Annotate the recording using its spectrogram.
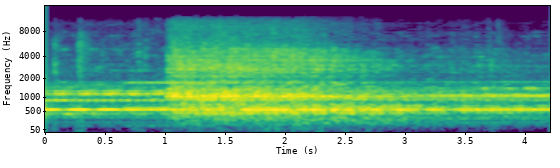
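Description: A burst of hissing electronic noise swells and fades.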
